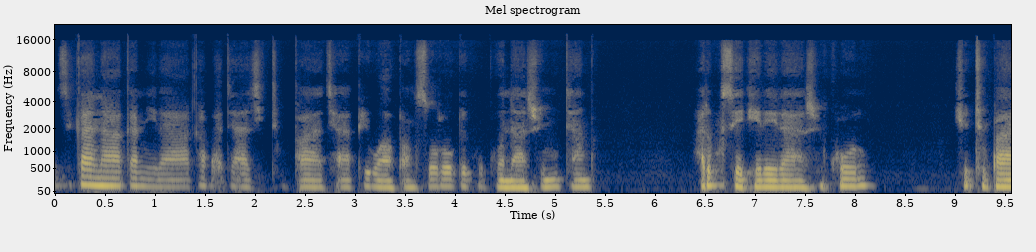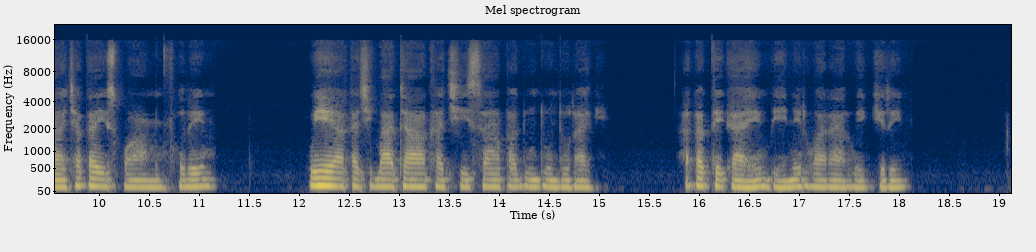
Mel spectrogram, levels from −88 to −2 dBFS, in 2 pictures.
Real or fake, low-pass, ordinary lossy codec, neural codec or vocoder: fake; 19.8 kHz; AAC, 48 kbps; autoencoder, 48 kHz, 32 numbers a frame, DAC-VAE, trained on Japanese speech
